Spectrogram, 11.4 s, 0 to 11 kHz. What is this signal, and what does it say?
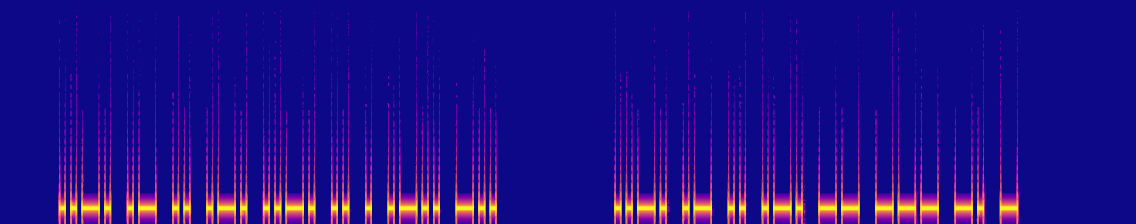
Morse code, heard as a keyed tone, about 21 wpm, 800 Hz. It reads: FAIRFIELD FAIRMONT
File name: fromSMs / FromSMs mp3s / Cities@20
